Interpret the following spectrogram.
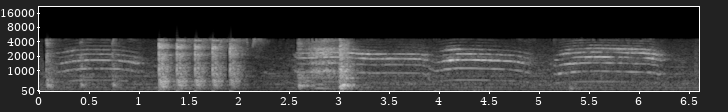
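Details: Two loud Siamese cats calling at feeding time, a show they put on three times a day: drawn-out harmonic meows, some rising and falling, plus a quick burst of choppy cries, with clinks and knocks in the room.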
